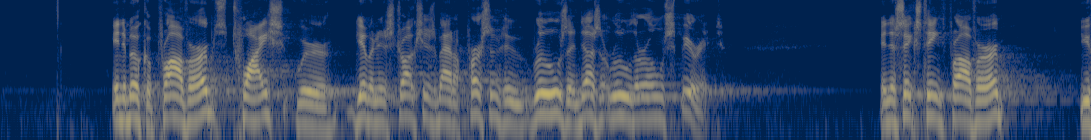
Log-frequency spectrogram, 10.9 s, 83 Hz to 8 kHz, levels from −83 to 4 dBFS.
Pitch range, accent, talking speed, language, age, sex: 155-240 Hz, American, 135 wpm, English, 60-79, male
